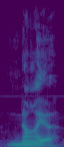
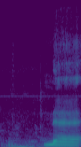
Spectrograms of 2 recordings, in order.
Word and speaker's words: Nair: Right, now gentlemen, there's a a message on the stream about the pronunciation of it should be apparently, says an Indian listener, Nair, N-I-R-E, rather than Nair, N-A-I-R.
